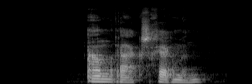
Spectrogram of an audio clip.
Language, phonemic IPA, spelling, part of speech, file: Dutch, /ˈanrakˌsxɛrmə(n)/, aanraakschermen, noun, Nl-aanraakschermen.ogg
- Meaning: plural of aanraakscherm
